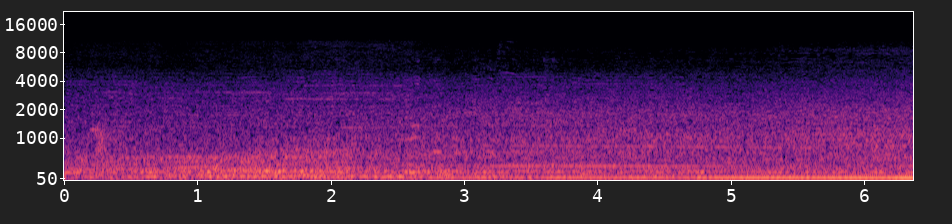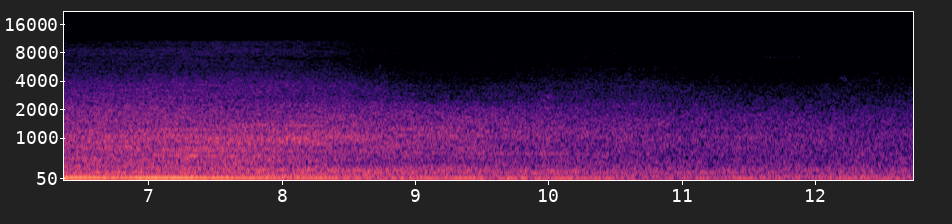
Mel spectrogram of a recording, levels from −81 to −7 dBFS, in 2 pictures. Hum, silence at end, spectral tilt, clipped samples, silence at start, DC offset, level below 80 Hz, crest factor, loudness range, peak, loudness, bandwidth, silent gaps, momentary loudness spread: none; 0 s; -6.5 dB/octave; under 0.1%; 0 s; under 0.1%; -36 dBFS; 16 dB; 8 LU; -18 dBFS; -34 LUFS; 11 kHz; none; 12 LU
